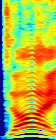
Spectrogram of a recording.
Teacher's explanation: Australian accent, they may say words like day more like die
